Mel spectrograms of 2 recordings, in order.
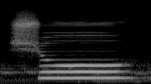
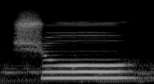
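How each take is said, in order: First: The pitch stays high and level. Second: The same.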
